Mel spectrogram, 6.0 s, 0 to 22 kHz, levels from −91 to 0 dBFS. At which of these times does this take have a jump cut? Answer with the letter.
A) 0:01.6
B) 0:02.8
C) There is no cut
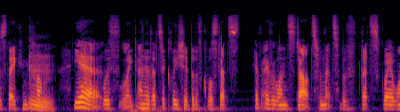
A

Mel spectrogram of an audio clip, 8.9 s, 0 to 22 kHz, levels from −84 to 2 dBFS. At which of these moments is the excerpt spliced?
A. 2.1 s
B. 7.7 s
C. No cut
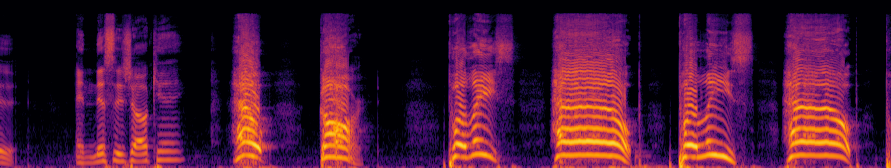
A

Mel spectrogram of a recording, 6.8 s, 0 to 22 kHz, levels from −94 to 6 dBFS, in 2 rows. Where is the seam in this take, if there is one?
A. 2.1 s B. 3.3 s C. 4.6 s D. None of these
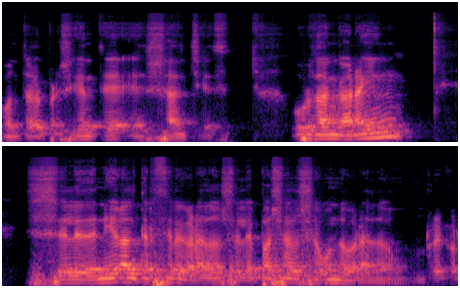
D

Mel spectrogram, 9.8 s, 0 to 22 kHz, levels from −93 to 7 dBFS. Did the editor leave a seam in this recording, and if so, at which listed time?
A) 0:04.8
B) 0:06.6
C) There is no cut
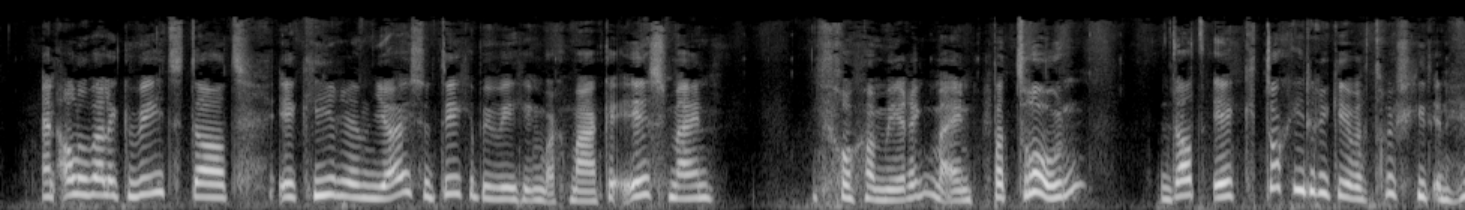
B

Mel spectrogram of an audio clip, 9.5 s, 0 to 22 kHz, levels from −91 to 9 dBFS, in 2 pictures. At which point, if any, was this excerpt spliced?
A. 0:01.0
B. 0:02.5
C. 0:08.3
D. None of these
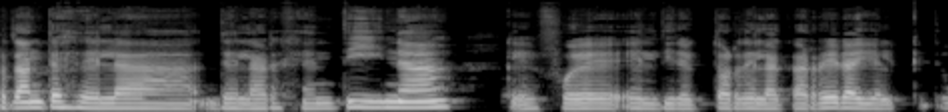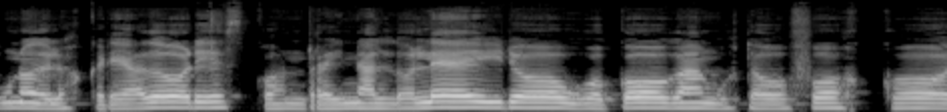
B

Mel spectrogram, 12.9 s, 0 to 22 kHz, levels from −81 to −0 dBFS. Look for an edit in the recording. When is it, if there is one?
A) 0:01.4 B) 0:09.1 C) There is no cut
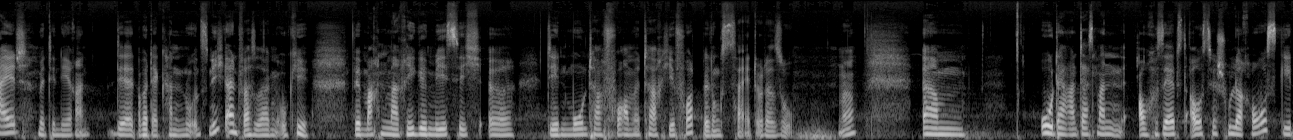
A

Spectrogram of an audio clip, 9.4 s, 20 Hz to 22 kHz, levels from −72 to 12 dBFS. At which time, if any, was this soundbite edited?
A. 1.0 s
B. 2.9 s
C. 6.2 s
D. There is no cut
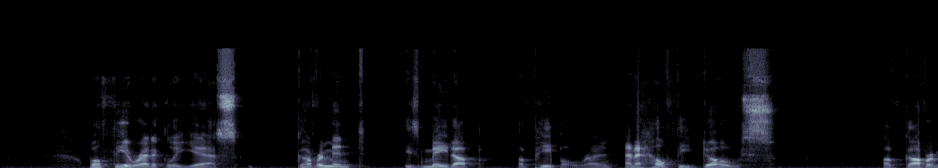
C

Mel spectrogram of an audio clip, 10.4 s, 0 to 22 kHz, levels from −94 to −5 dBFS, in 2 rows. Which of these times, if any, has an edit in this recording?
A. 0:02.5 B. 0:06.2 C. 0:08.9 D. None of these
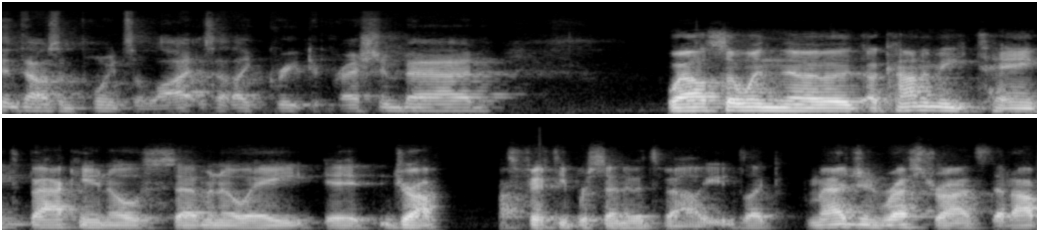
C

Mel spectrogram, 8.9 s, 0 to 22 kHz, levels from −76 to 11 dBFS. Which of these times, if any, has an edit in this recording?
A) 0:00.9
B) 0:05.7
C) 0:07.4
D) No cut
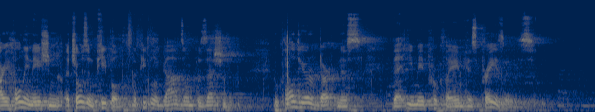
A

